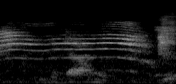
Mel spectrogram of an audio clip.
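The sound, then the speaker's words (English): A female pet cat, Ozzy, lets out a drawn-out, wavering meow lasting over a second, followed by a short, sharp second cry, both loud with no talking over them. “I am going to capture a cat.”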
